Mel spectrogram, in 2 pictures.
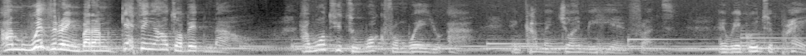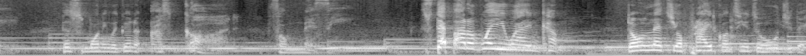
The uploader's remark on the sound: at The Fountain of Life Cathedral during The Presence Service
